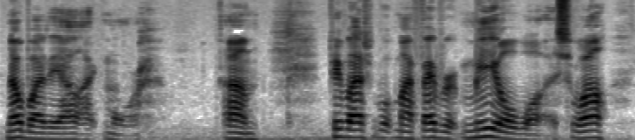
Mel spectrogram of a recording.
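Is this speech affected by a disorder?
Yes: ALS; bulbar-upper onset, tongue.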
